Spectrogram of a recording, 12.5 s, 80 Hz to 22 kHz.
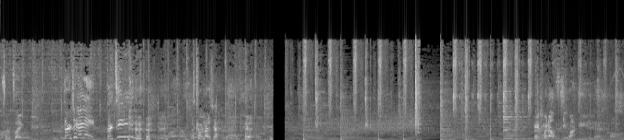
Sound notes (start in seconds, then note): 2.4 laughs; 5.7 upbeat music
